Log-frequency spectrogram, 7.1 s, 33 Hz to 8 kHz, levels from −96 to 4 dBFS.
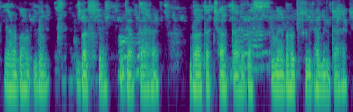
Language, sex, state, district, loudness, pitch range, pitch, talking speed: Hindi, male, Bihar, Jamui, -26 LUFS, 105-115 Hz, 110 Hz, 145 wpm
